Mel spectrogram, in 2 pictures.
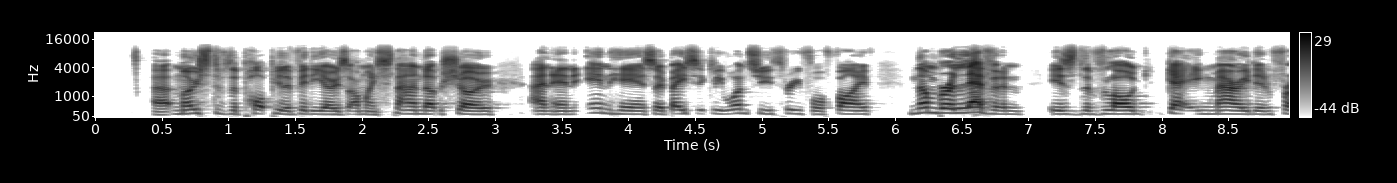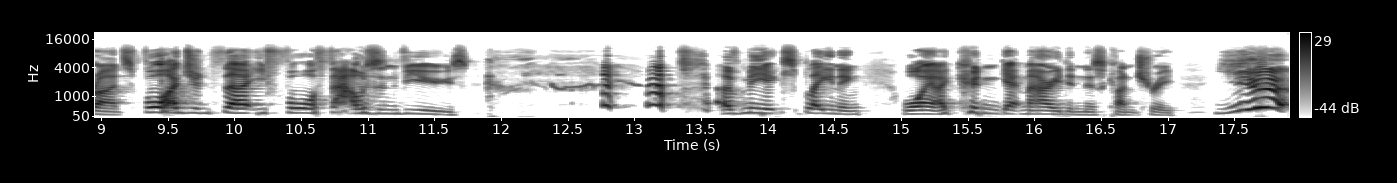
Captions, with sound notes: Most of the popular videos are my stand-up show, and then in here, so basically once, two ,three, four, five, number 11 is the vlog "Getting Married in France". Four hundred and thirty-four thousand views! *laughs* Of me explaining why I couldn't get married in this country! Yeah!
